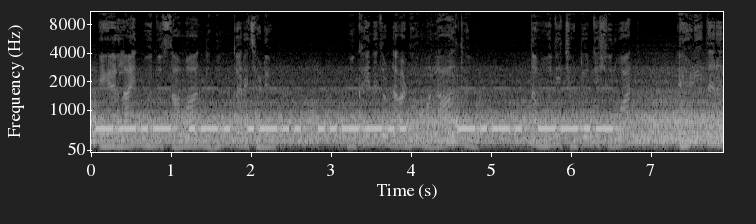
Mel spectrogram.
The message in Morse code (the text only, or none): QRL? CQ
